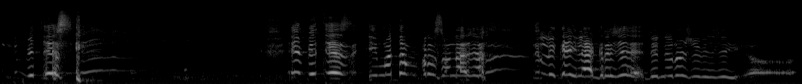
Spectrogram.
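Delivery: high voice breaking into laughter; giggling, high-pitched retelling; laughing high. Retold or imitated.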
